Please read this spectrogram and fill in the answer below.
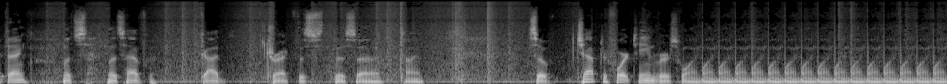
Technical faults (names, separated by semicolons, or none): gain pumping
